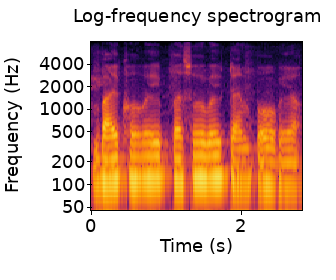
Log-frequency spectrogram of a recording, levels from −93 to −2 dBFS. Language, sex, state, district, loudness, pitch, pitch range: Hindi, male, Uttar Pradesh, Lucknow, -18 LUFS, 110 Hz, 105-120 Hz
